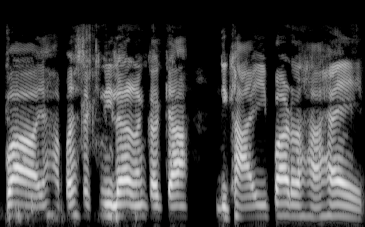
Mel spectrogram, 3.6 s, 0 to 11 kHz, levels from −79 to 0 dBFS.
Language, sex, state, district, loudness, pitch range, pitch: Hindi, male, Chhattisgarh, Sarguja, -15 LUFS, 155-170 Hz, 160 Hz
